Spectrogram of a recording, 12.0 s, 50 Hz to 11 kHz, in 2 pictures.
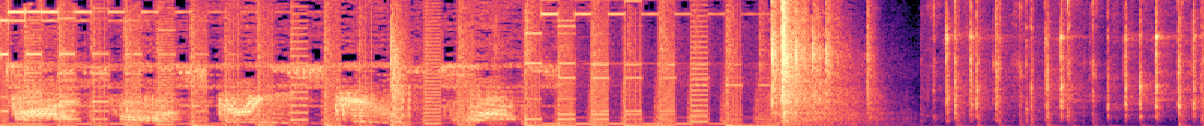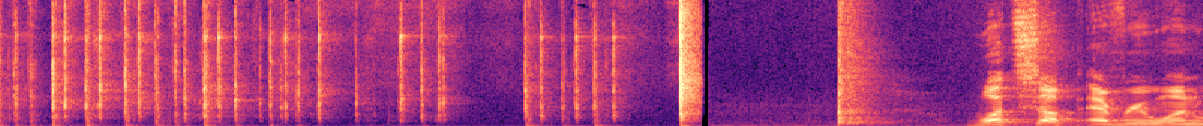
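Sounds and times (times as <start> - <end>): laptop keyboard typing: 4.6 - 9.2.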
